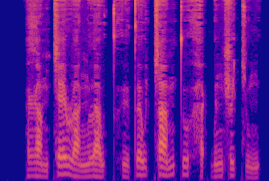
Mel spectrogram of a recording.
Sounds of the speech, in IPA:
ɣ a˨˩˨ m c ɛ˧˥ ɹ a˨˩˨ ŋ l a˨˩˦ w t̪ʰ ɨ˨˩˨ t̪ ə˧ w c a˨˩˦ m t̪ u˧˥ h a˨˩ k̚ l ə˧ ŋ ʂ ɨ˧ c u˨˩˨ ŋ

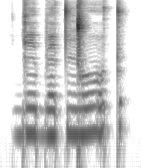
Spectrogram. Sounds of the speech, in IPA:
ɡ e b ɛ t ŋ͡ǀ o t

